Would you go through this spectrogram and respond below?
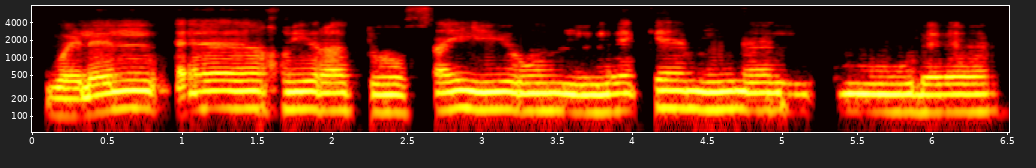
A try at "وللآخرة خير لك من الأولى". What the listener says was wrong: ஹ அல்ல, அது ஹான்னு மாறணும். எந்த இடத்துலயும் அது மாறணும்.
